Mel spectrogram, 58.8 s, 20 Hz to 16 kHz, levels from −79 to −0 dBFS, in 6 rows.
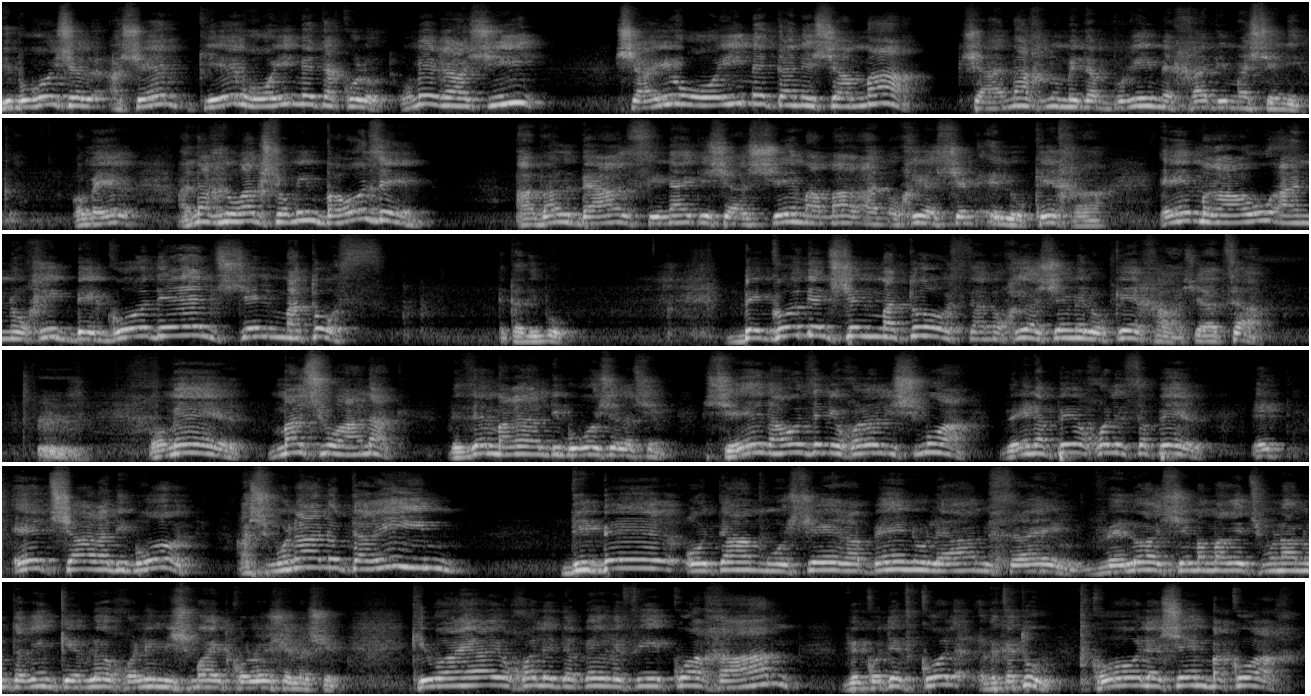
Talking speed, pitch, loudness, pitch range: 105 wpm, 210 Hz, -27 LUFS, 185-235 Hz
